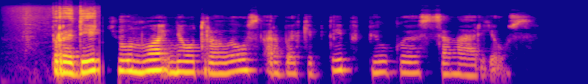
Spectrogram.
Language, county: Lithuanian, Utena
